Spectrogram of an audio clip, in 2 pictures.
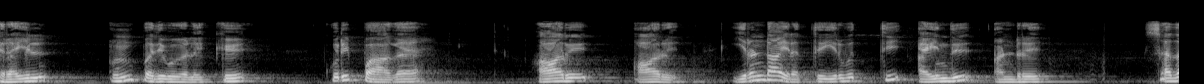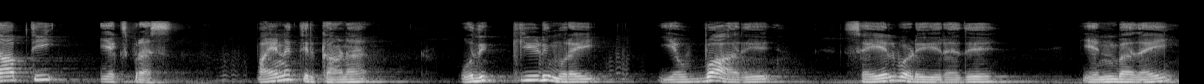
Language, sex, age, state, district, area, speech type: Tamil, male, 18-30, Tamil Nadu, Tiruchirappalli, rural, read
